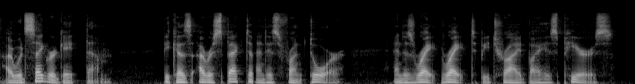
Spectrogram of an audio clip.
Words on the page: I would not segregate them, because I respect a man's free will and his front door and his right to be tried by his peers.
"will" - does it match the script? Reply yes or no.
no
